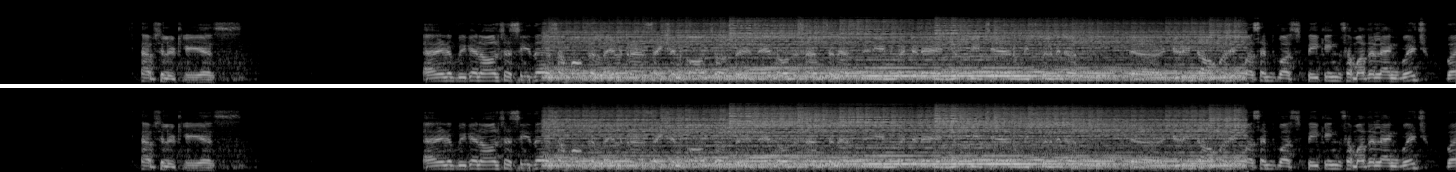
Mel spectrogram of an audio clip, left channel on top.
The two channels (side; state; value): both; normal; correlation 0.62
